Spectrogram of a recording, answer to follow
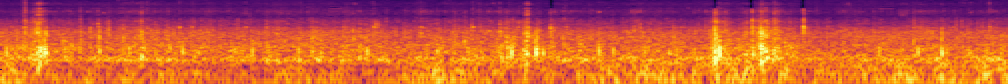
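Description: Bicycle tyres rolling over a road of concrete slabs, a steady rolling and wind rush with a few sharp knocks and rattles as the bike jolts over the joints between the slabs.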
